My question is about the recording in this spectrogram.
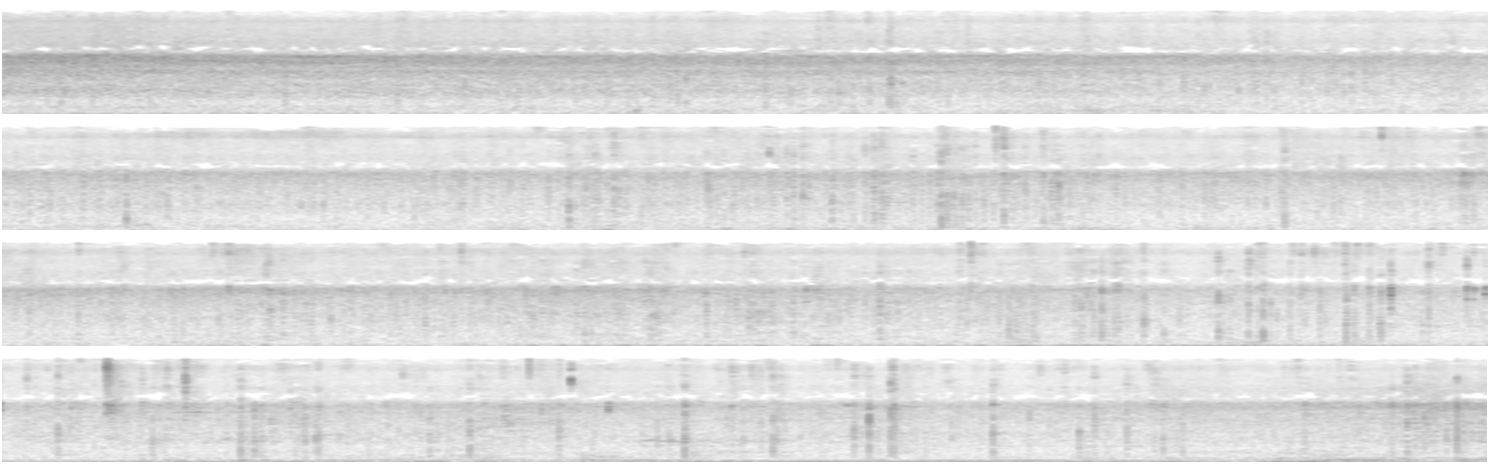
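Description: Steady rain falling on a wet street, a continuous hiss with scattered drop ticks. A low rumble comes in about halfway through.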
